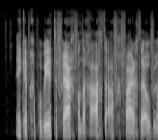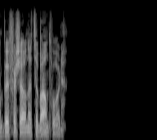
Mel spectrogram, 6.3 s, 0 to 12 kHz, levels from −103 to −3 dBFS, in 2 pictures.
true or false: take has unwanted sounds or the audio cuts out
false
